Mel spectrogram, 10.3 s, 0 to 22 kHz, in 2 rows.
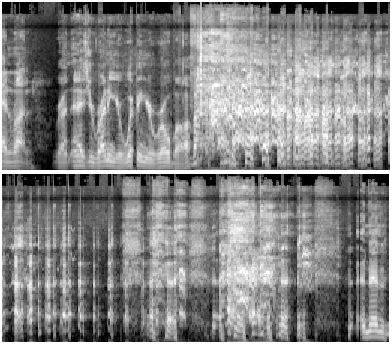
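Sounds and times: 
speech: 0:00.0 - 0:05.7, 0:07.1 - 0:10.3
laughter: 0:02.5 - 0:10.0
person coughing harshly: 0:07.6 - 0:09.5.

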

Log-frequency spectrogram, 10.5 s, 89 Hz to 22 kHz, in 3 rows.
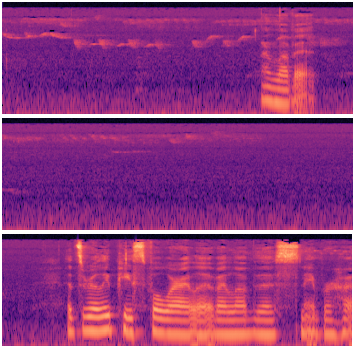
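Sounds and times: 
birds chirping in a quiet residential neighborhood: 0:00.0 - 0:06.2
soft steady hiss: 0:00.0 - 0:10.5
speech: 0:02.6 - 0:03.2, 0:07.7 - 0:10.5.

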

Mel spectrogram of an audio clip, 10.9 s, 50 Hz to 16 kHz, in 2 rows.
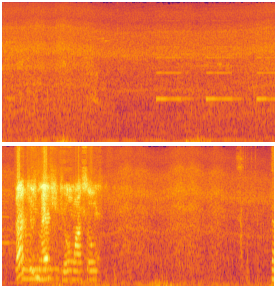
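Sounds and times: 
heavy truck engine rumbling: 0:00.0 - 0:10.8
truck reversing beeps: 0:03.1 - 0:06.0
speech: 0:05.7 - 0:07.5.

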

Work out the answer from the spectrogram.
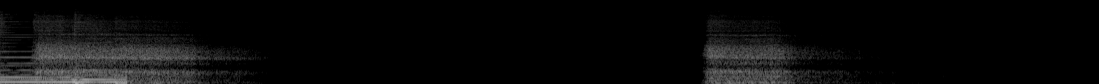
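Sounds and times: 
slow deep breathing: 0:00.2 - 0:03.0, 0:03.5 - 0:04.6, 0:07.0 - 0:10.0, 0:10.7 - 0:10.9.

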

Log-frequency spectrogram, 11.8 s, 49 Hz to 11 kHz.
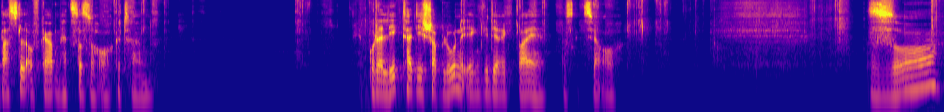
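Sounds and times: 
speech: 0:00.0 - 0:02.1, 0:04.6 - 0:08.0, 0:10.9 - 0:11.8
scissors cutting paper for a children's craft: 0:03.6 - 0:04.7, 0:05.7 - 0:09.0, 0:09.9 - 0:11.8.

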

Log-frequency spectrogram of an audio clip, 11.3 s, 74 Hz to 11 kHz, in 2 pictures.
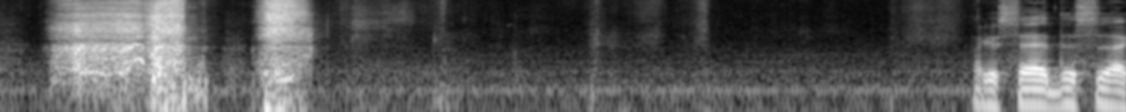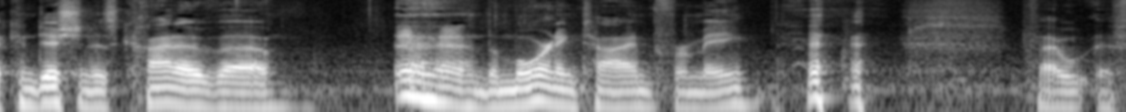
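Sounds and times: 
person blowing nose: 0:00.2 - 0:01.7
speech: 0:04.9 - 0:10.0, 0:10.8 - 0:11.2.

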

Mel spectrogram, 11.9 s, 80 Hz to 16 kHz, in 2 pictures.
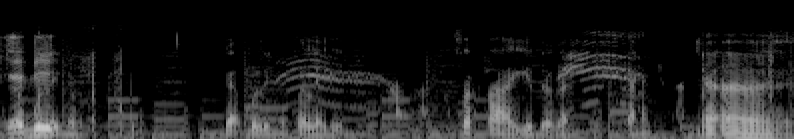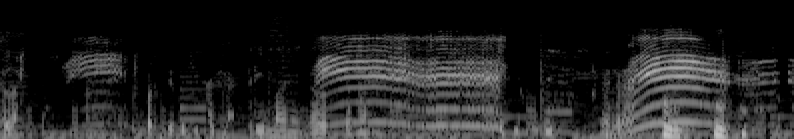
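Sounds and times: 
speech: 0:00.0 - 0:00.8, 0:01.7 - 0:06.3, 0:07.0 - 0:11.6
cat meowing: 0:02.0 - 0:04.9, 0:05.9 - 0:07.0, 0:08.3 - 0:09.8, 0:10.6 - 0:11.9
laughter: 0:09.6 - 0:11.9.

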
